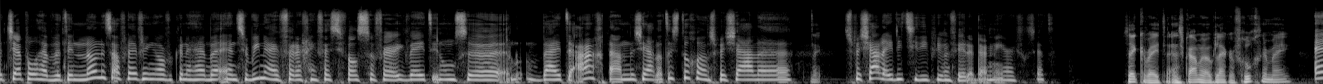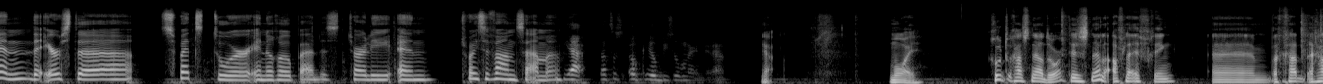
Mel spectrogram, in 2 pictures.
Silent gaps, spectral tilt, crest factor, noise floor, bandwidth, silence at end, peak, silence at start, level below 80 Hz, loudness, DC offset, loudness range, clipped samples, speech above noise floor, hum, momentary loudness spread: none; -4.5 dB/octave; 16 dB; -73 dBFS; 15 kHz; 0 s; -6 dBFS; 0 s; -46 dBFS; -23 LUFS; under 0.1%; 7 LU; under 0.1%; 50 dB; none; 11 LU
